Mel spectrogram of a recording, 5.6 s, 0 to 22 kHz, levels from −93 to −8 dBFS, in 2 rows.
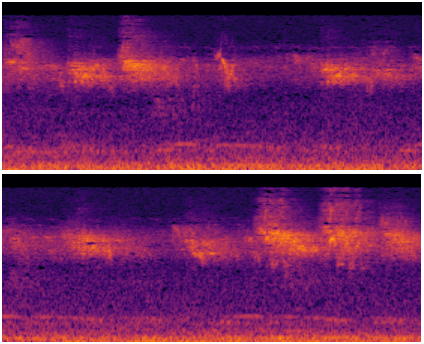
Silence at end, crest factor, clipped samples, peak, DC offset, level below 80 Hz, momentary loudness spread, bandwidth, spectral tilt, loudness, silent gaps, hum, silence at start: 0 s; 18 dB; under 0.1%; -12 dBFS; under 0.1%; -44 dBFS; 13 LU; 16 kHz; -2 dB/octave; -28 LUFS; none; none; 0 s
